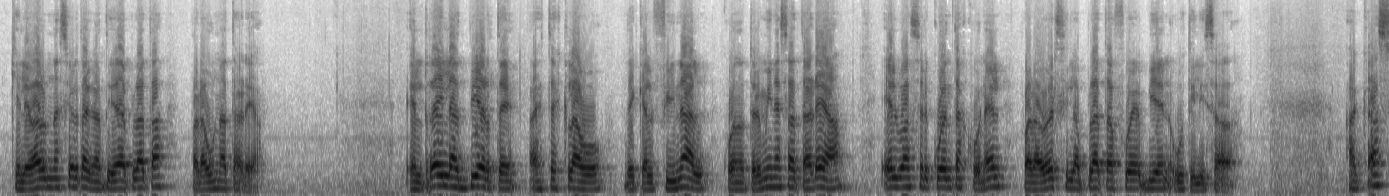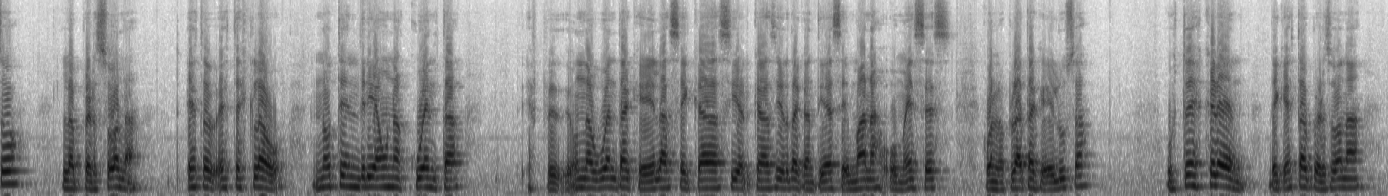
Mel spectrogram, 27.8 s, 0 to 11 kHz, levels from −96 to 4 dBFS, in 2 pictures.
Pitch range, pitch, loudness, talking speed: 130-160 Hz, 145 Hz, -9 LUFS, 170 wpm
